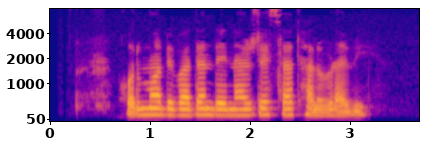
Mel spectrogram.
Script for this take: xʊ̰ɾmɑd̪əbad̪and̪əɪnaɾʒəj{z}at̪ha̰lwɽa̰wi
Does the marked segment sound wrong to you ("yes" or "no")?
yes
